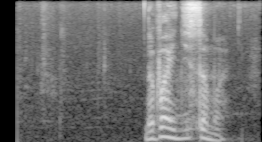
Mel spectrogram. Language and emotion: Russian, neutral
